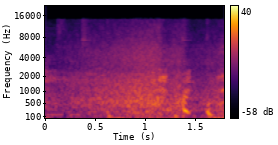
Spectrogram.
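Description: Waterfall at a lodging's viewing area in Mae Kampong, Thailand, a continuous broad rush of falling water heard up close, with someone speaking faintly over it.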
